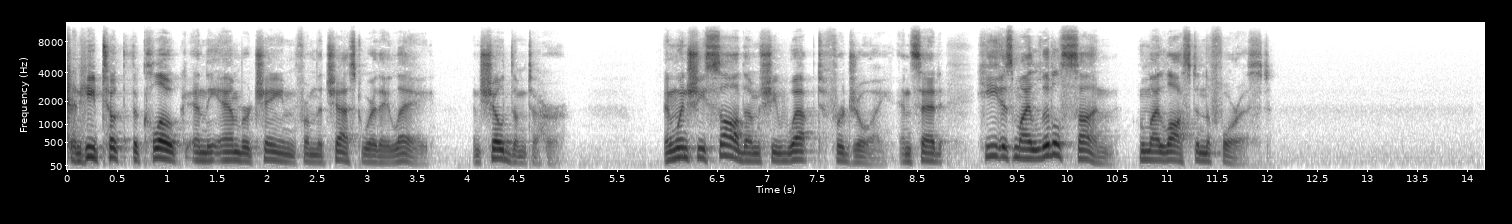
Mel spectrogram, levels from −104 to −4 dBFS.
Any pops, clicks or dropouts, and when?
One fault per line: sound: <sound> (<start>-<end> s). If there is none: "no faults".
no faults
